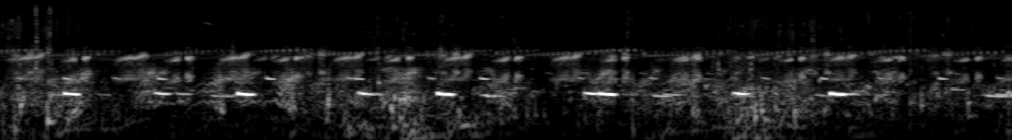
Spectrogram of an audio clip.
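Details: Pond frogs croaking at night, short bright notes recurring about once a second amid a continuous buzzing trill from other frogs, soft background ambience.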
